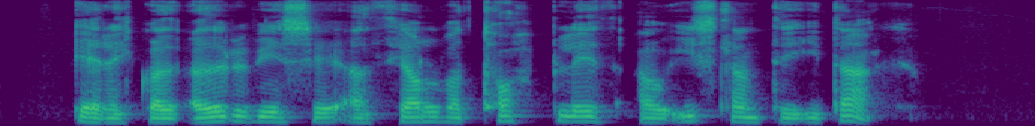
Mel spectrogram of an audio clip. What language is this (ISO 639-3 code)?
isl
